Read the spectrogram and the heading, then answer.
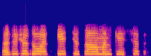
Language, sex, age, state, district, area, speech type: Kashmiri, female, 18-30, Jammu and Kashmir, Srinagar, urban, conversation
